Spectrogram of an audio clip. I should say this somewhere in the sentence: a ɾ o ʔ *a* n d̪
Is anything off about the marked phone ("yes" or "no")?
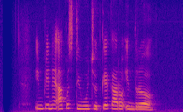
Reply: yes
